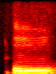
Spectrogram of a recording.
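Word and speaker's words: を: o but pronounced as o right we already have one r e a o right this particular hiragana also it is pronounced as o but when you type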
